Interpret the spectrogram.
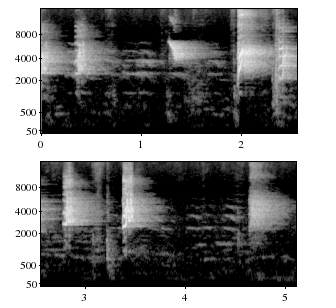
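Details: Ultramarine grosbeak fogo de fêmea, a female call used against a male: around seven crisp, slightly falling chips, a tight cluster in the middle, then one last note after a pause.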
